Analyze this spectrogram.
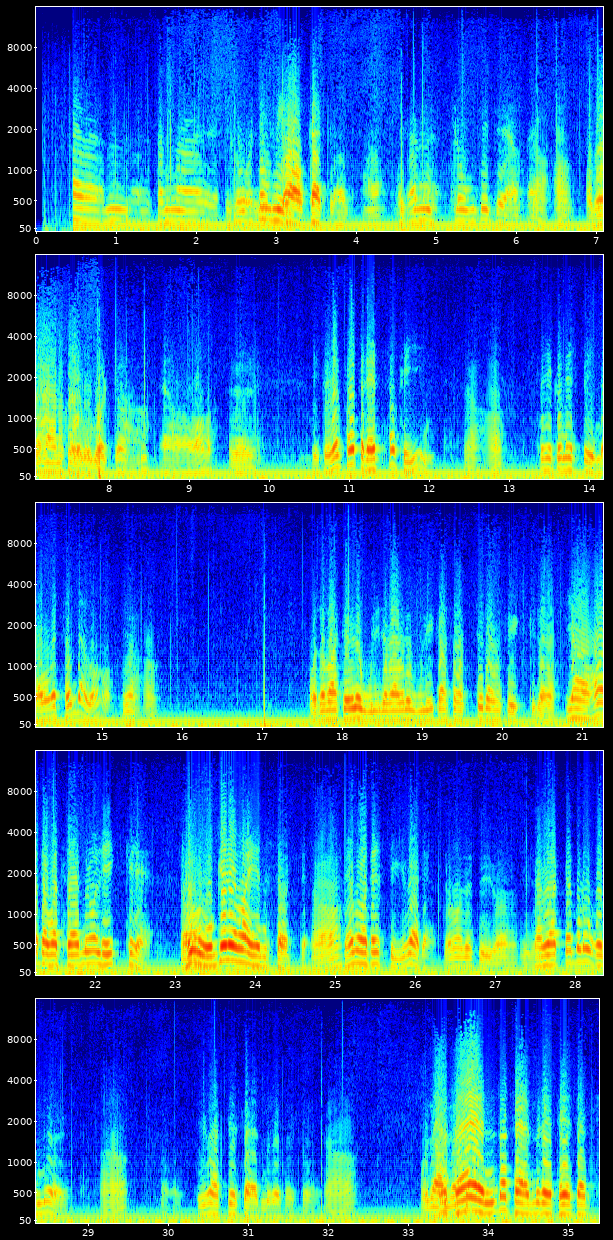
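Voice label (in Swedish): Björnlunda Södermanland, dialekter; Folkminnen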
